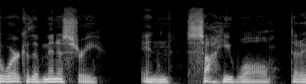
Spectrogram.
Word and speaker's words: Sahiwal: And for the work of the ministry in Sahiwal. Did I say it right? Yep. Yes. Yeah, Sahiwal.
